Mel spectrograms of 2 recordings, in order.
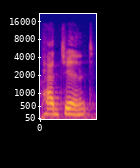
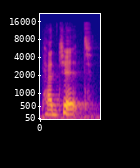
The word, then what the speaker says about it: Paget: I am here with Miss Cheryl Paget, not Pageant, Paget.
